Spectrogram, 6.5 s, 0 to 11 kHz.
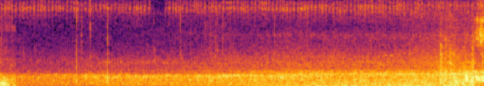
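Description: Class 654 Regio-Shuttle diesel railcar approaching, its running noise growing steadily louder, with wheel clicking over the rails starting near the end.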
